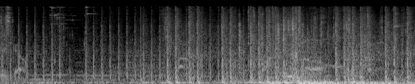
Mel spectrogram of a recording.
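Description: A submachine gun fires a loud rapid burst.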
